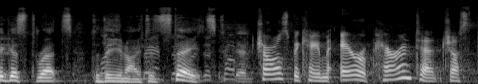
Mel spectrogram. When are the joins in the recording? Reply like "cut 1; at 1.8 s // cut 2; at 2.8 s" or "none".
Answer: cut 1; at 2.5 s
